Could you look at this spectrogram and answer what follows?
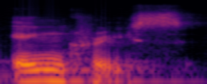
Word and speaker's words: increase: In those cases, the noun will have its word stress on the first syllable, and with the verb, the stress will fall on the second syllable.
